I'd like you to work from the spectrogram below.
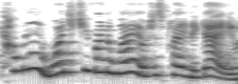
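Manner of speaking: high, quick sing-song coaxing; lightly mocking a sweet-talking abuser; mock innocent sweetness. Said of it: "Literally like Jekyll and Hyde".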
